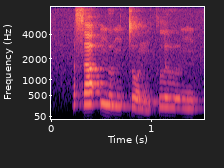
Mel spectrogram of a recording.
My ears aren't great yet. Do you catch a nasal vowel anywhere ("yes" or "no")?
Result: no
